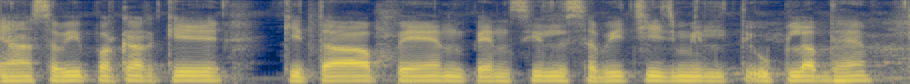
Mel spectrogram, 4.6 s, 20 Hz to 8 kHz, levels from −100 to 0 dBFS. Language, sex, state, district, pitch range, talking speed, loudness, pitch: Hindi, male, Jharkhand, Deoghar, 110-115 Hz, 160 wpm, -16 LUFS, 110 Hz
